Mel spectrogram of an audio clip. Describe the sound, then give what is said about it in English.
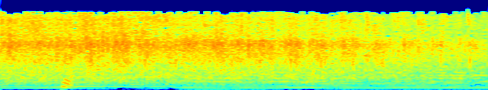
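A large audience claps steadily for Jesus throughout, a dense, sustained wash of applause, with faint crowd murmur underneath. “Just clap for Jesus.”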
